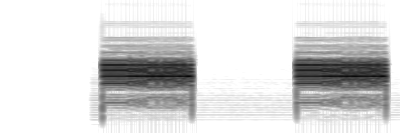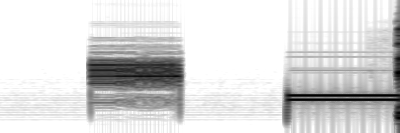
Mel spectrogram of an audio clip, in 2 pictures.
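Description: Emergency Alert System test tones: three short buzzy, warbling bursts of digital header code, each about a second long and evenly spaced, then about a second before the end the steady two-tone attention signal begins.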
